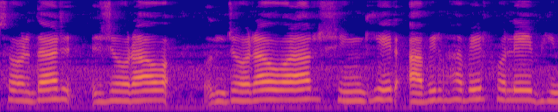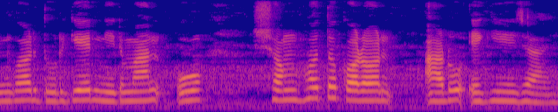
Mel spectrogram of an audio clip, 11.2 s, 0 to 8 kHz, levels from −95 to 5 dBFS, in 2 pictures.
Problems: constant background noise, background conversations at intervals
